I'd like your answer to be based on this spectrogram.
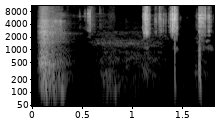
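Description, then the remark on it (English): A twenty-sided die is rolled on a table to decide who goes first: a brief rattling scrape, then several sharp clicks spaced unevenly as it bounces and settles, with no voices. “Does everybody have a dice? What? What? What? Pick a dice up. 20 sided. Give me a roll.”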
